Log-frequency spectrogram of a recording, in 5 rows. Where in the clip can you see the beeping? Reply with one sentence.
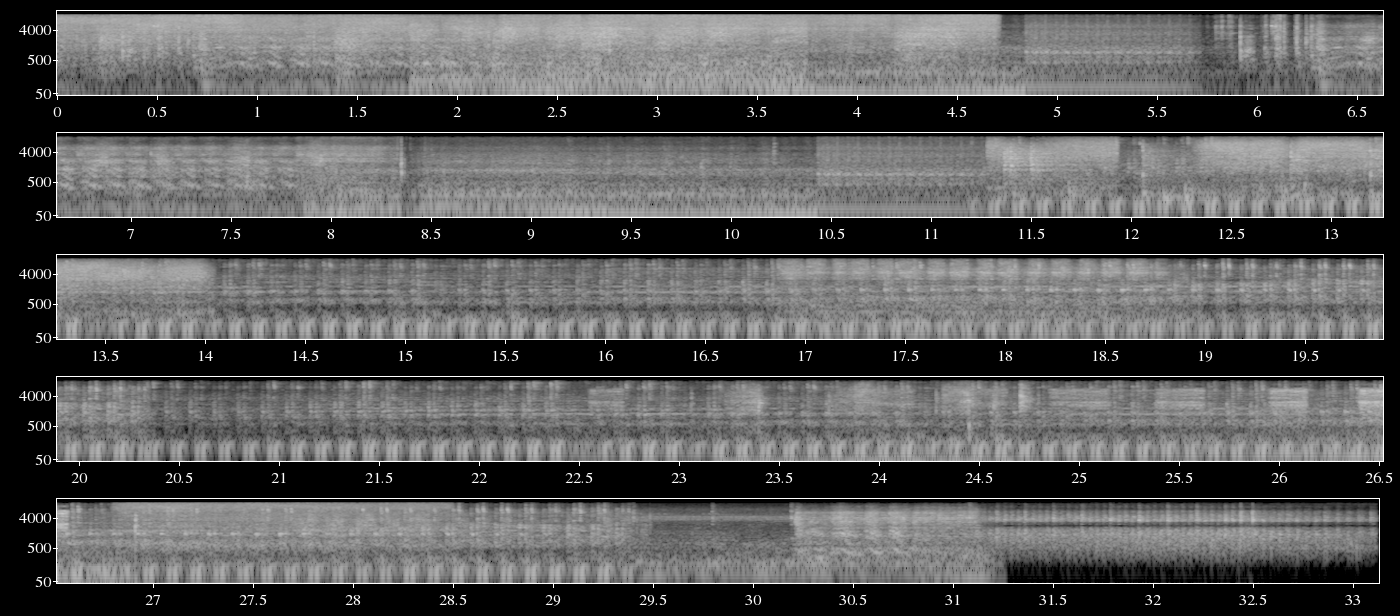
You can't hear the beeping here.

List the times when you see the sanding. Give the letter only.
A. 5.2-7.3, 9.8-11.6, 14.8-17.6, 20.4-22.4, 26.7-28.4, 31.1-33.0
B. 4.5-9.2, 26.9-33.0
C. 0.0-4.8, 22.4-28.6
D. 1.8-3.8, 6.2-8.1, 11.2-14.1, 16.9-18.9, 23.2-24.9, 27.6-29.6
D.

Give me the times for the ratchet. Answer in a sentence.
You can't hear the ratchet here.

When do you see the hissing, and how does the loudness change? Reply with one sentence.
You can hear the hissing from 0.0 to 4.8 s, at a steady volume; and from 22.4 to 28.6 s, getting louder then quieter.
